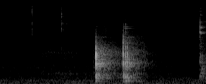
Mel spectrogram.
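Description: Light clatter of kitchenware: two sharp knocks about a second in and a click near the end.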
